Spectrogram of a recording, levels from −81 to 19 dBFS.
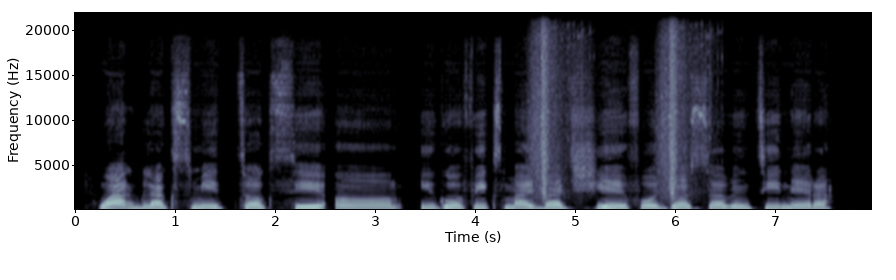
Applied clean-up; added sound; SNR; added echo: none; Glass; 13 dB; none.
